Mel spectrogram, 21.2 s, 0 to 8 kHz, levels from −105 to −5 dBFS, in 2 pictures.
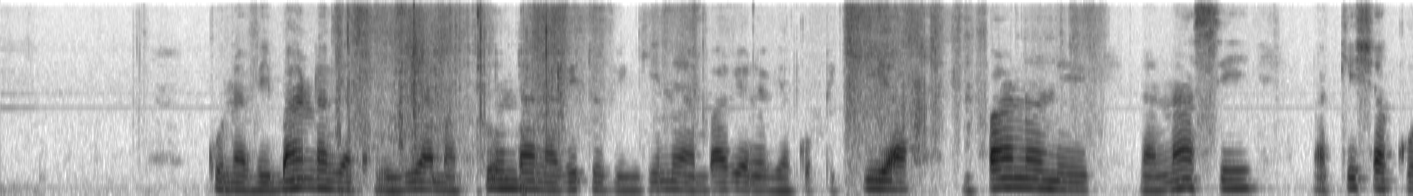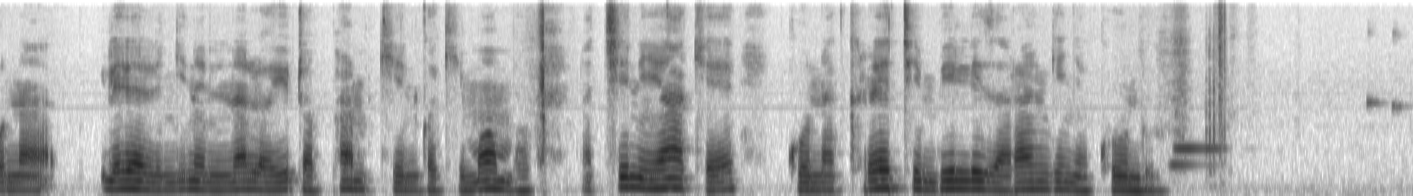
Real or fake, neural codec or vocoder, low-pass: real; none; 7.2 kHz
